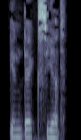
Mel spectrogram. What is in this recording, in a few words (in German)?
"indexiert", German; adjectives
